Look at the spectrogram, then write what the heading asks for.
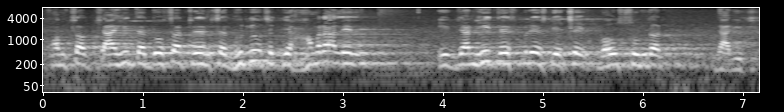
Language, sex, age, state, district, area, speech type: Maithili, male, 45-60, Bihar, Supaul, urban, spontaneous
